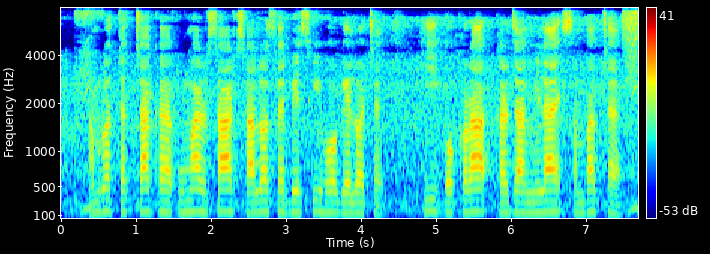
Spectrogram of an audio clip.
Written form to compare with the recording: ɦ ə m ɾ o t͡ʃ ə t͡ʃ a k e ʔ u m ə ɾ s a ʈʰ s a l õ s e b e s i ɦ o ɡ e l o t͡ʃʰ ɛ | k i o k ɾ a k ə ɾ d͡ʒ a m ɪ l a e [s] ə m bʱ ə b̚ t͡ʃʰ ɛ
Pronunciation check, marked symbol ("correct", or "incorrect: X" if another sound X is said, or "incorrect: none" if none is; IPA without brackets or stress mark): correct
